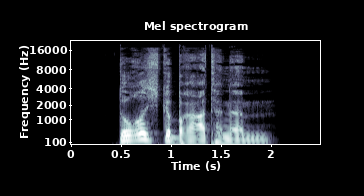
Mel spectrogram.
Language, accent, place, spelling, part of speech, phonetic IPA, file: German, Germany, Berlin, durchgebratenem, adjective, [ˈdʊʁçɡəˌbʁaːtənəm], De-durchgebratenem.ogg
- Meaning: strong dative masculine/neuter singular of durchgebraten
